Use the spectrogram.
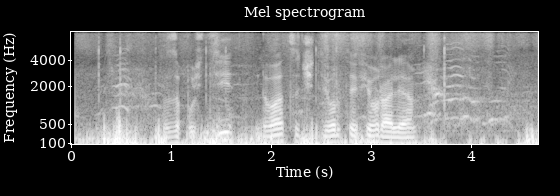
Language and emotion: Russian, neutral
